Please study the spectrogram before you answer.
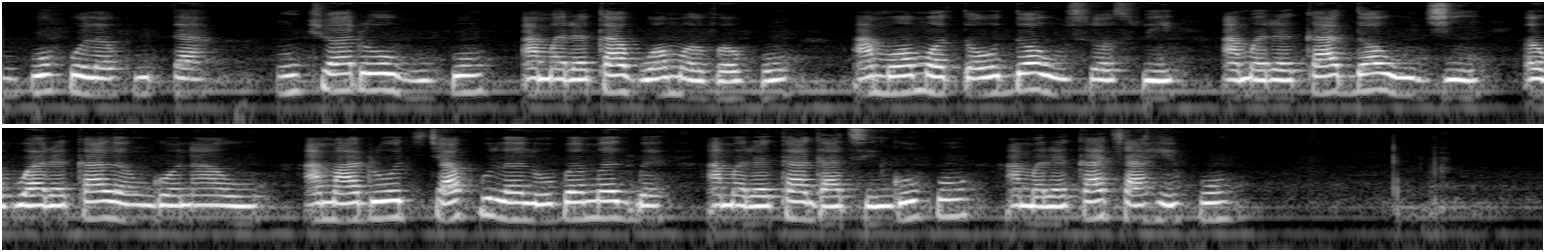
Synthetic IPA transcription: vu˨ɸo˦ɸo˦lə˨ɸu˦t̪a˦ | ŋũ˦t͡ʃu˦a˨ɖə˦wo˦ɡu˨ɸo˦ | a˨mə̃˨ɖə˨ka˦βu˨ɔ˦mə˨və˨ɸo˦ | a˨mə˨wɔ˦mə˨t̪ɔ˨wo˦d̪ɔ˦wu˨sɔ˨su˨e˨ | a˨mə˨ɖə˨ka˦d̪ɔ˦wu˨d͡ʒĩ˨ | ə˨βu˨a˨ɖə˨ka˦lə˨ŋ̩˦ɡɔ˨nã˦wo˦ | a˨m˨a˨ɖə˦wo˦t͡ʃa˦ɸu˦lə˦lo˨o˨˦bə˦mə̃˦ɡ͡bə˨ | a̰˨mə˨ɖə˨ka˦ɡa˨ti˨ŋ˦ɡo˦ɸo˦a˨mə˨ɖə˨ka˦t͡ʃa˨xe˦ɸo˦

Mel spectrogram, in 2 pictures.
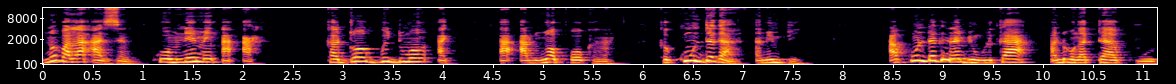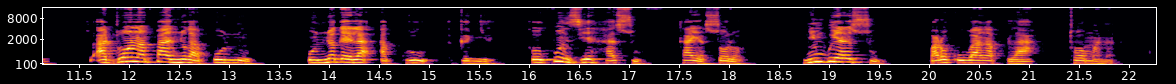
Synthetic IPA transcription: nʊ˦ba˨la˦ʔa˨zɪ˨ŋkʰoː˨˦˨m˨ne˦mɪ˦ŋʔa˨ʔa˨ | ka˨dɔː˦ɡ͡bi˦dʊ˦mo˦˨ | a˨ʔa˨ɾɲɔ˦˨pʰɔː˦ka˨ŋa˨ | ka˨ku˦ndɪ˦ɡa˨a˨mɪ˦nbi˨ŋ | a˨kʊ˦nda˦ɡa˨na˦mbi˨wu˨lka˦ | a˨n˦dʊ˦ba˨ŋa˦taː˦ku˨o˦ | sɔ˨ʔa˨dɔ˦la˦m˦paː˦˨˦ɲɔ˦ɣa˨poː˦nu˦˨ | o˨ɲɔ˦ɡɛ˦la˦a˨ku˨ɾo˦a˨ka˨ɲi˨ɾi˨ | ka˨o˨kʊ˦nzi˨˦e˦ha˨su˨ | ka˦˨ja˨sɔ˦lɔ˨ | ni˦mbʊ˦ja˦lsu˨ | k͡pa˨ɾɔ˦kʊ˦waː˦ŋa˨pɨ˨laː˦ | tʰɔː˦ma˨na̰˨

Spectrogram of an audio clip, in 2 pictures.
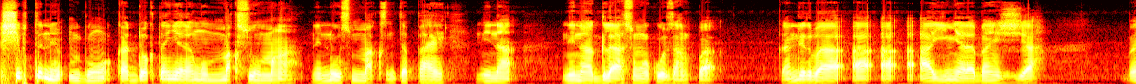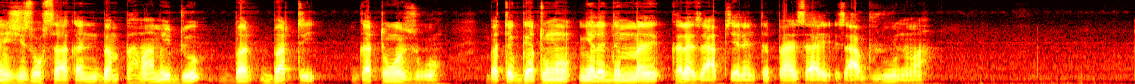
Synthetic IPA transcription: ka˨ʃi˦btɨ˦nɨ˨m̩˨bʊ˨ŋɔ˨ka˨dɔ˦kta˦ɲɛ˦la˦ŋʊ˦nma˦kso˦ma˦ŋa˨nɨ˨no˦sma˨ksn̩˨tɨ˦pa˦hɪ˦ | ni˦na˦ | ni˦na˦ɡɨ˦la˨sɨ˦ŋo˦ko˦za˨ŋk͡pa̰˨ | ka˨n˦nɨ˦ɾɨ˦ba˦˨ | a˨ji˦ɲɛ˦la˨ba˦nʒi˨a˦ | ba˦nʒi˨zʊ˦ʔʊ˦saː˨ka˨ba˨mpa˨hɪ˨ma˨mi˦do˦ | ba˦tɨ˨ | ɡa˨tɨ˦ŋo˦zʊ˨ʔʊ˨ | ba˨tɨ˨ɡa˦tʊ˦ŋo˦ɲɛ˦la˨dɨ˦mːa˨lɨ˦ka˨la˨za˨ʔpi˨ɛ˨lɨ˨n̩˨tɨ˦pa˦hɪ˦za˨za̰˨ʔbu˨lu˦nɨ˨ma˦

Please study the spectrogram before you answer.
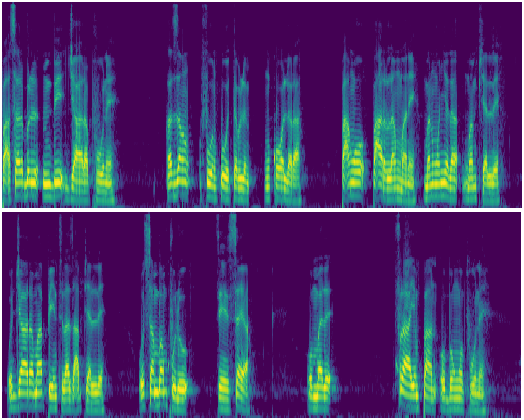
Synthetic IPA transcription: pa̰˨ʔsa˦ɾɨ˦bɨ˦lm̩˦bi˦d͡ʒaː˨ɾa˨pʰuː˨nɨ˨ | ka˦za˦ŋfoː˦˨n˨k͡po˦˨tɨ˦bɨ˦lɨ˨ | ŋ̩˦kɔ˦lɨ˨ɾa̰˨ | pa˨ʔa˦ŋo˦pa˦ʔa˨ɾɨ˨la˦ŋ͡ma˨nɨ˨ŋ͡ma˦n˦ŋo˦ɲɛ˦la˦ŋ͡ma˦mpi˨ɛ˨lːɨ˦ | o̰˨d͡ʒaː˦ɾa˦maː˦peː˦n̩˦tɨ˨la˦za̰˦ʔpi˨ɛ˨lːɨ˦ | o˦sa˦mba˦mpo˨lo˨ | tɪ˨hɪ˨sa˦ja˨ | o˨ma˨lɨ˨ | fɨ˦ɾaː˨jɪ˦m˦pa˦˨n˨o̰˦bɨ˦ŋː˦ɔ˦pʰuː˨nɨ˨

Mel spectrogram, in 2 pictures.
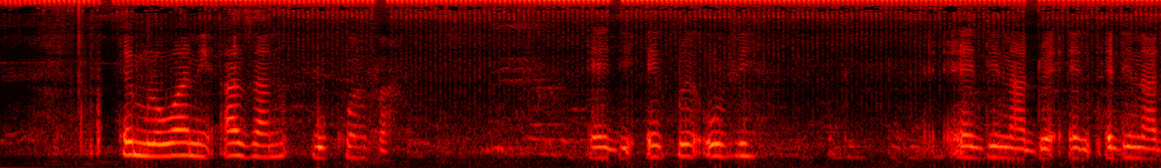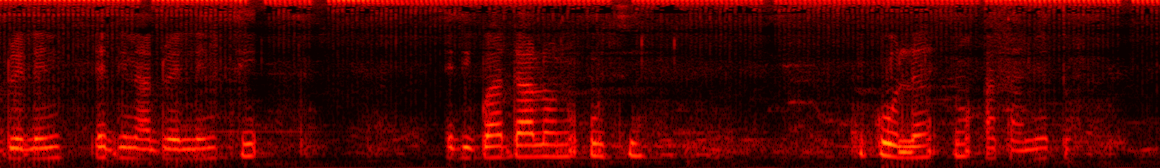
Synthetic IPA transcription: e˦mlo˨wa˦nĩ˨ʔa˦za˨nũ˦k͡po˨ku˦a˨va˨ | e˨di˨ʔɛ˨k͡ple˦ʔo˦vi˦˨ | i˨na˨i˨na˨ɛ˨ŋ˦˨ | di˨nã˨do˨ɛ˨lɛ˨ŋ̩˦t̪i˦ | e˨di˨ɡ͡ba˨da˦lɔ˦nṵ̃˦u˦t̪i˦ | ku˦ko˦lɛ˦nũ˦a˨t̪a˨mĩ˨˦ɛ˦t̪ɔ˨

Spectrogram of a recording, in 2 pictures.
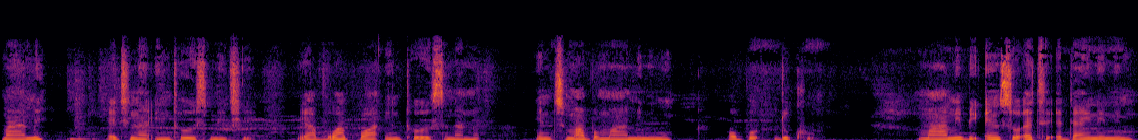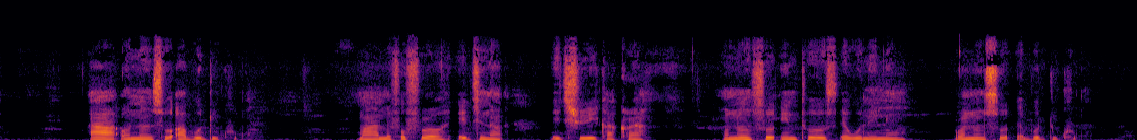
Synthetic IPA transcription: mãː˨mɪ̃˦ | ḛ˦d͡ʑi˨nã˨ʔn̩˨tʰo˦˨si˨nĩ˦t͡ɕʰi˦j̰a˨bʊ̰˦a˦bʊ˨a˨n̩˨tʰo˦˨si˨nã˨nʊ̃˦ | ɪ˨n̩˨tʰʊ̃˨˦ma̰˦bɔ˨mãː˨mɪ̃˦nĩ˦mũ˦ | ɔ˨bɔ˦du˦kʰṵ˨ | mãː˨mɪ̃˦bḭ˦n̩˦sʊ˦ʔɛ˦tʰɪ̰˨ʔɛ˨dã˦nnʊ̃˦nĩ˦m | a˦ɔ˨nʊ̃˦n̩˦sʊ̰˦ʔa˦bɔ˦du˦kʰu˨ | mãː˨mɪ̃˨fʊ˦fɾɔ˦ɛ˦d͡ʑi˨nã˨ | e˨t͡ɕʰi˦ɾi˦kʰa˨kʰɾa˦ | ɔ˨nʊ̃˦n̩˦sʊ˦ʔɪ̃˨n̩˨tʰo˦sɛ˦wɔ˨nɛ̃˨nĩ˦m | ɔ˨nʊ̃˦n̩˦sʊ˦ɛ̰˦bɔ˨du˦kʰu˨

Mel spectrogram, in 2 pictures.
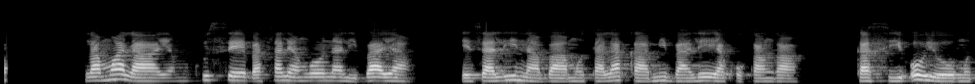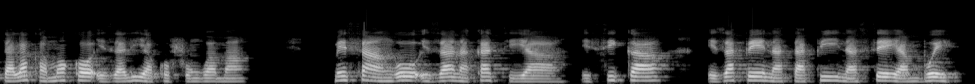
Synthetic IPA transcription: la˨mwa˦la˨ja˨mo˨ku˦se˦ba˨sa˦li˦ja˨ŋɡo˦na˨li˨ba˦ja˦ | e˨za˨li˦na˨ba˨mo˨ta˨la˦ka˨mi˦ba˨le˦ja˨ko˨ka˨ŋɡa˨ | ka˨si˨ʔo˦jo˦mo˨ta˨la˦ka˨mɔ˦kɔ˦e˨za˨li˦ja˨ko˨fo˨ŋɡwa˨ma˨ | mɛ˦sa˦ja˨ŋɡo˦e˨za˦na˨ka˦ti˨ja˨e˨si˦ka˦e˨za˦pe˦na˨ta˨pi˦na˨se˦ja˨mbwe˦

